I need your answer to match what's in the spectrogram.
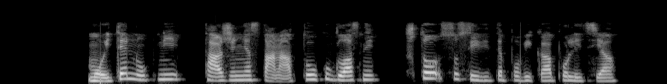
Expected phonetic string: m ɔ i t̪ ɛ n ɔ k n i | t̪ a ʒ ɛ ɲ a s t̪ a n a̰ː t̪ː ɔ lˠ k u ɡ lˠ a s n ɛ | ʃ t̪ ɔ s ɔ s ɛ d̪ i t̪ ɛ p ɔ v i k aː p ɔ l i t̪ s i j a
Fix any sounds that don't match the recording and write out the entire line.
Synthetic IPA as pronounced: m ɔ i t̪ ɛ n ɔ k n i | t̪ a ʒ ɛ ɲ a s t̪ a n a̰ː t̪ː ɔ lˠ k u ɡ lˠ a s n i | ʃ t̪ ɔ s ɔ s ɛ d̪ i t̪ ɛ p ɔ v i k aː p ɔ l i t̪ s i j a

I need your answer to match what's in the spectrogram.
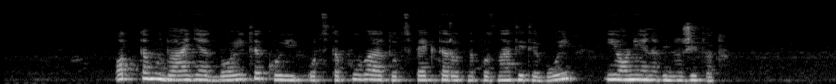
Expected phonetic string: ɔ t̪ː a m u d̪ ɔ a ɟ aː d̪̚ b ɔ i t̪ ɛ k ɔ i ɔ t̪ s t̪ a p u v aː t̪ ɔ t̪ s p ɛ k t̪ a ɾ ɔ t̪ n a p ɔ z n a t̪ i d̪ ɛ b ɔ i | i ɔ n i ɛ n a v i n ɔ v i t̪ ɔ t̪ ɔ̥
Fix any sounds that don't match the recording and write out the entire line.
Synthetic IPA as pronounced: ɔ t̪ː a m u d̪ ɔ a ɟ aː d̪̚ b ɔ i t̪ ɛ k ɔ i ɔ t̪ s t̪ a p u v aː t̪ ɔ t̪ s p ɛ k t̪ a ɾ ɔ t̪ n a p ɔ z n a t̪ i t̪ ɛ b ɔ i | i ɔ n i ɛ n a v i n ɔ ʒ i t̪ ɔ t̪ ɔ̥

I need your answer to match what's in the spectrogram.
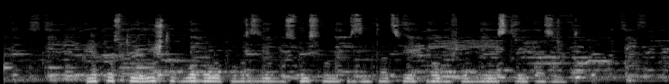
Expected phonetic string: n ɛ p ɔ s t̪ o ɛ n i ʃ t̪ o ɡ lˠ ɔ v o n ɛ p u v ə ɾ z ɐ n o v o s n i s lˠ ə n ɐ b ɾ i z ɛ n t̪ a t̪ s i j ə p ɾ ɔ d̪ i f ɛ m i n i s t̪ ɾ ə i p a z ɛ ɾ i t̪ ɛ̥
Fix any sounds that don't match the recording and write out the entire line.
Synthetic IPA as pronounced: n ɛ p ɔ s t̪ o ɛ n i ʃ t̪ o ɡ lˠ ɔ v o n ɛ p o v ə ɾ z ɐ n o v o s m i s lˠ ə n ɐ p ɾ ɛ z ɛ n t̪ a t̪ s i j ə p ɾ ɔ d̪ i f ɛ m i n i s t̪ ɾ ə i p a z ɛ ɾ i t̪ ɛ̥

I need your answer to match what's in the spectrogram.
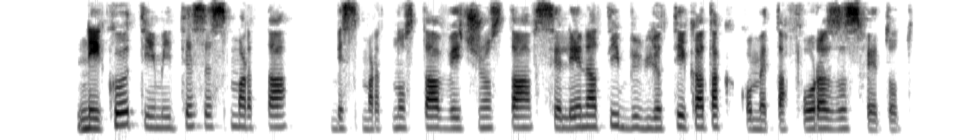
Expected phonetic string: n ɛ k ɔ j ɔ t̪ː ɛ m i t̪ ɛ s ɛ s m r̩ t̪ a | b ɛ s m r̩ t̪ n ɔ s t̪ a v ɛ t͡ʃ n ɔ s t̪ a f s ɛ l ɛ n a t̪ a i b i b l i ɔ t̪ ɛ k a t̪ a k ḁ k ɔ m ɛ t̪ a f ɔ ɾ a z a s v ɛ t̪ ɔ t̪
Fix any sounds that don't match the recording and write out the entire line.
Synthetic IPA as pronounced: n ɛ k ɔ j ɔ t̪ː ɛ m i t̪ ɛ s ɛ s m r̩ t̪ a | b ɛ s m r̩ t̪ n ɔ s t̪ a v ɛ t͡ʃ n ɔ s t̪ a f s ɛ l ɛ n a t̪ a i b i b l i ɔ t̪ ɛ k a t̪ a k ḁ k ɔ m ɛ t̪ a f ɔ ɾ a z a s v ɛ t̪ ɔ t̪

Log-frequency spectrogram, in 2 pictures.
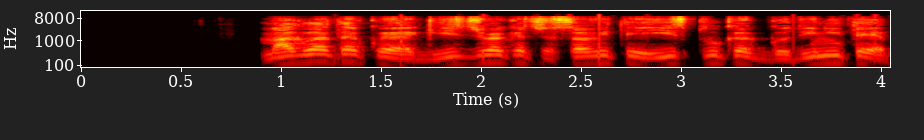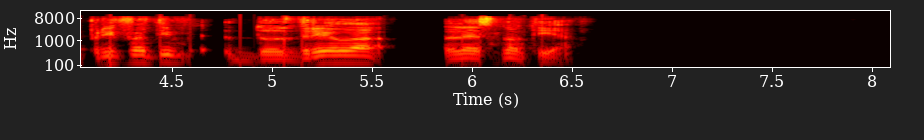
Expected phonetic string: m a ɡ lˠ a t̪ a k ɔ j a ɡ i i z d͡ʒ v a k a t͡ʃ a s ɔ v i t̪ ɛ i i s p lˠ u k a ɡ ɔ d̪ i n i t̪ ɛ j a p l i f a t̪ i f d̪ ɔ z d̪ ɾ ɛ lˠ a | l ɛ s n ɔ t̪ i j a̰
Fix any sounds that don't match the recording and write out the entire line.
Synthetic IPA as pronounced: m a ɡ lˠ a t̪ a k ɔ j a ɡ i i z d͡ʒ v a k a t͡ʃ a s ɔ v i t̪ ɛ i i s p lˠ u k a ɡ ɔ d̪ i n i t̪ ɛ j a p ɾ i f a t̪ i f d̪ ɔ z d̪ ɾ ɛ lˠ a | l ɛ s n ɔ t̪ i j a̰

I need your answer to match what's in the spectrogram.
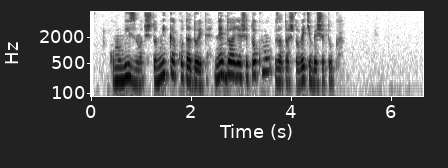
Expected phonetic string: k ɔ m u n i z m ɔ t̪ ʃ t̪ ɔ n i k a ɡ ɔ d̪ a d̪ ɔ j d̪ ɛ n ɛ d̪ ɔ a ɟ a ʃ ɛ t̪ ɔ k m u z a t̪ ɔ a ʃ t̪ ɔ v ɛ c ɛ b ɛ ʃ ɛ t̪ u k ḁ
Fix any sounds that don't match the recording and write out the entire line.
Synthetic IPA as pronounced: k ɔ m u n i z m ɔ t̪ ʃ t̪ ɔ n i k a k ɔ d̪ a d̪ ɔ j d̪ ɛ n ɛ d̪ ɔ a ɟ a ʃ ɛ t̪ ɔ k m u z a t̪ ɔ a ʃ t̪ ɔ v ɛ c ɛ b ɛ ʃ ɛ t̪ u k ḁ

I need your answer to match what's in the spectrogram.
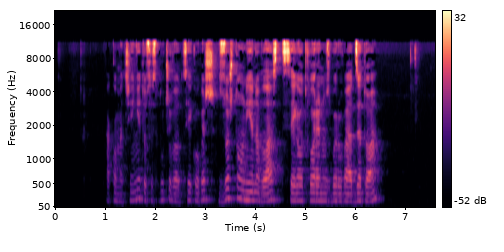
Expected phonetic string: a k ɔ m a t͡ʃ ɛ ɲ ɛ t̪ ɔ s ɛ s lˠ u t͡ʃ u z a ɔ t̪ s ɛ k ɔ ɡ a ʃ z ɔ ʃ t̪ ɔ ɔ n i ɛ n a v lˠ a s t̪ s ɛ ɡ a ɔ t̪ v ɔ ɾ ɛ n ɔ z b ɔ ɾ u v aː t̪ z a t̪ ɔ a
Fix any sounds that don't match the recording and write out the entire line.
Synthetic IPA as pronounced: a k ɔ m a t͡ʃ ɛ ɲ ɛ t̪ ɔ s ɛ s lˠ u t͡ʃ u v a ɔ t̪ s ɛ k ɔ ɡ a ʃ z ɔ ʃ t̪ ɔ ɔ n i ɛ n a v lˠ a s t̪ s ɛ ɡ a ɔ t̪ v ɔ ɾ ɛ n ɔ z b ɔ ɾ u v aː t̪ z a t̪ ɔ a

